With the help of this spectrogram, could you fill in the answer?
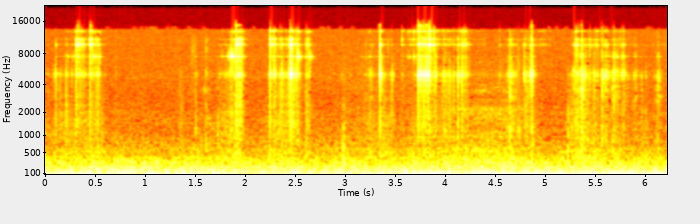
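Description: A small hollow glass jar with a metal lid, partly filled with coffee beans, is shaken and turned by hand. The beans give quiet bursts of bright, clicking rattles against the glass, in short clusters over a steady low hum.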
